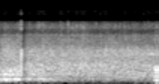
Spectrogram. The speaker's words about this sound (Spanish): Bueno, les damos un aplauso a estas cuatro quinceañeras que hoy dan gracias a Dios por su vida,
